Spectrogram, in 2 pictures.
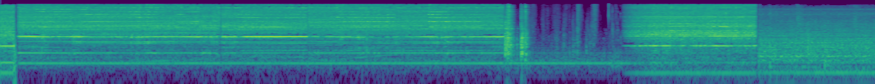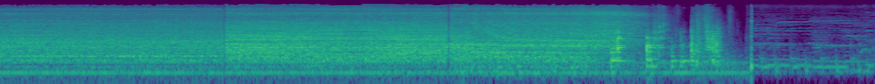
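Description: Compact trim router with an eighth-inch bit cutting soft pine, a steady high whine for about eight seconds that stops abruptly. After a short gap comes a louder rush of about two seconds, then a steady quieter hiss from a propane torch.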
